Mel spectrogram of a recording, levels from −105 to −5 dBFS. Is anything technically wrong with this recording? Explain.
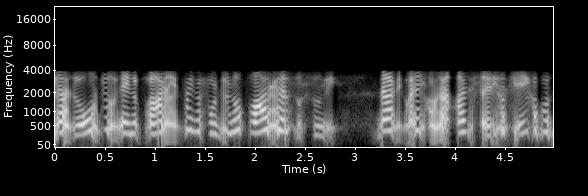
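Yes. Throughout, the speech passes through a Codec 2 vocoder, sending only pitch, voicing and spectral envelope, which fits a 1.3 kbit/s mode. Resynthesised from sine waves in a 250 Hz to 3.4 kHz band, it sounds heavily robotic and buzzy.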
